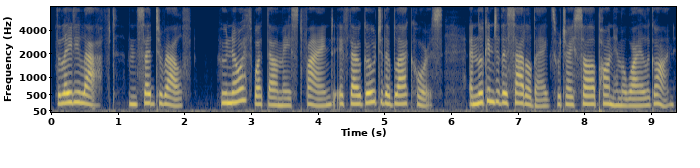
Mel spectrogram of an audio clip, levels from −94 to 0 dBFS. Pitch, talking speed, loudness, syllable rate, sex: 230 Hz, 210 wpm, -19 LUFS, 5.4 syllables/s, female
